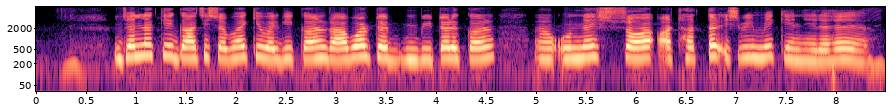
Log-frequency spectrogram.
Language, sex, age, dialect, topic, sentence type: Maithili, female, 25-30, Bajjika, agriculture, statement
